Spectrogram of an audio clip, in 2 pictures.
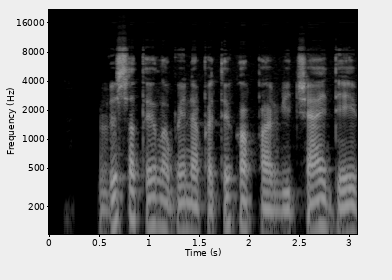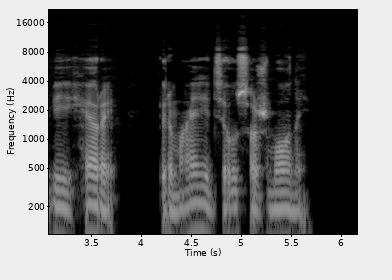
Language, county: Lithuanian, Utena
